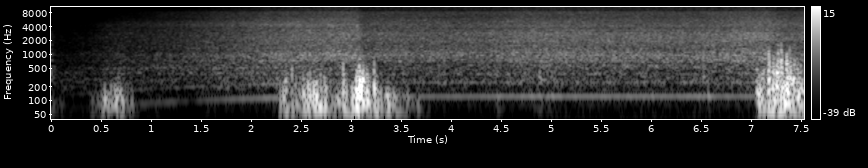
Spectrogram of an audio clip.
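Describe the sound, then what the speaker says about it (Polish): A 1961 Zefir-3 electric fan with a 12 W motor switches on and runs, giving a steady airy whoosh with a low motor hum, punctuated by a few louder thumps and handling noises close by. "wentylator jest już gotowy, włączam zasilanie, włączam silniczek"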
